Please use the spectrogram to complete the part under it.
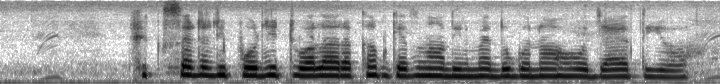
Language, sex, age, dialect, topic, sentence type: Maithili, female, 25-30, Angika, banking, question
